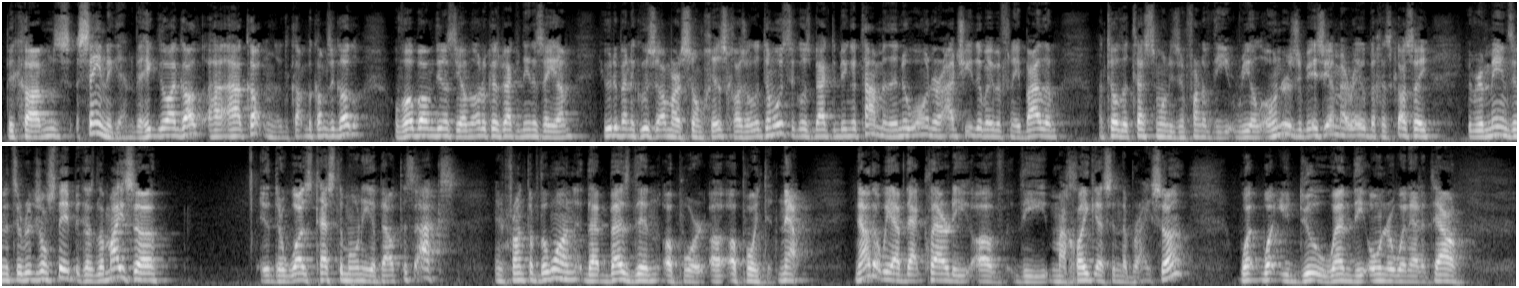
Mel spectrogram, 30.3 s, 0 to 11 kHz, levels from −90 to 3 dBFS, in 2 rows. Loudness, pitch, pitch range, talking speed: -18 LUFS, 155 Hz, 140-165 Hz, 155 wpm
